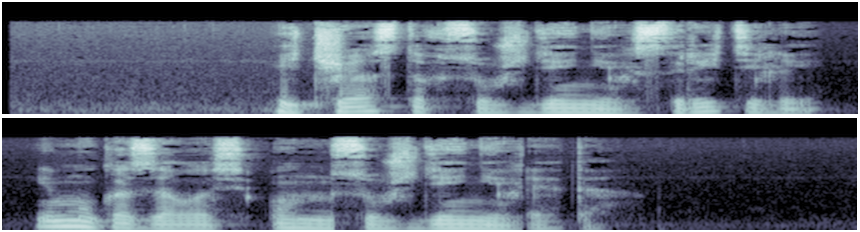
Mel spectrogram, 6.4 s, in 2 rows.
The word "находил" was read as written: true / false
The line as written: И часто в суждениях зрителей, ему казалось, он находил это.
false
